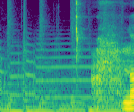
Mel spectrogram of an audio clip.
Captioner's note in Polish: mlask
